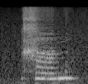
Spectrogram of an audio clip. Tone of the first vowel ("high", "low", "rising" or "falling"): rising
